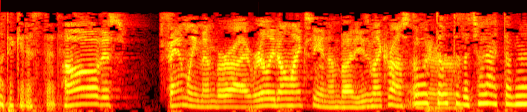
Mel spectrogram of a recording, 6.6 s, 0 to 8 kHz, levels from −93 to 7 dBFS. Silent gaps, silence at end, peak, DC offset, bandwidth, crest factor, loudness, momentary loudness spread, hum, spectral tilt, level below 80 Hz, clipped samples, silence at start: none; 0 s; 0 dBFS; under 0.1%; 5.8 kHz; 16 dB; -15 LUFS; 8 LU; none; -8.5 dB/octave; -44 dBFS; under 0.1%; 0 s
